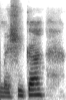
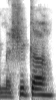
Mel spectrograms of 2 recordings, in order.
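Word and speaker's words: Mexica: referred to as the mishika as you can kind of see here the X uh especially Nawa has a sh sound right um so that' be mesika uh sometimes you'll be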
